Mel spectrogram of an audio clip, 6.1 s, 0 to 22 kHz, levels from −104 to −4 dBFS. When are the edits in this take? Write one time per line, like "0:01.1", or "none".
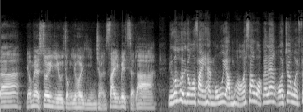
0:03.2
